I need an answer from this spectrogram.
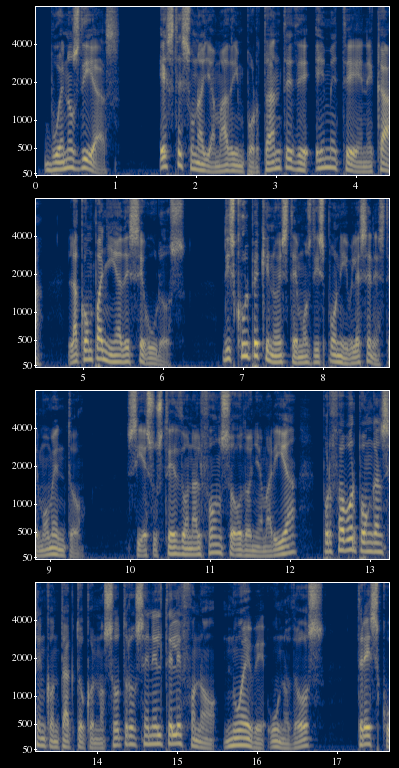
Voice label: Natural; קריינות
